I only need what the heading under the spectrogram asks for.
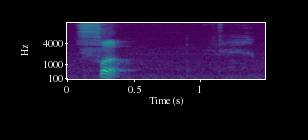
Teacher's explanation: labiodental. Lower lips touches the upper front teeth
